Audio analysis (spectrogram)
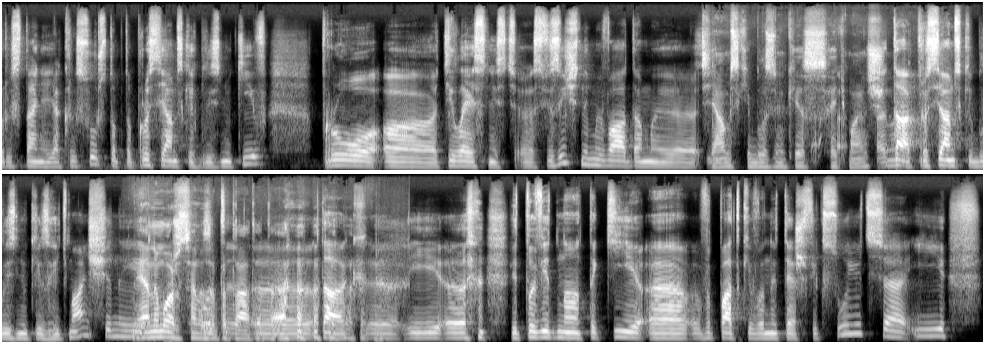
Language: Ukrainian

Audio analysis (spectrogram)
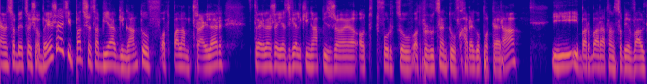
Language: Polish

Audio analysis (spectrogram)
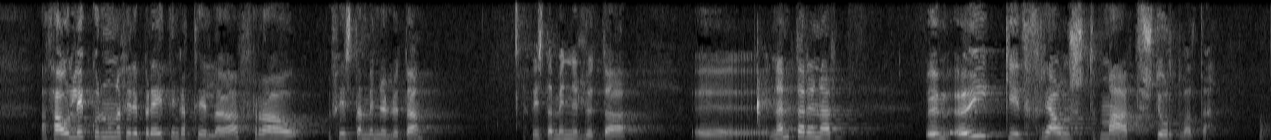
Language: Icelandic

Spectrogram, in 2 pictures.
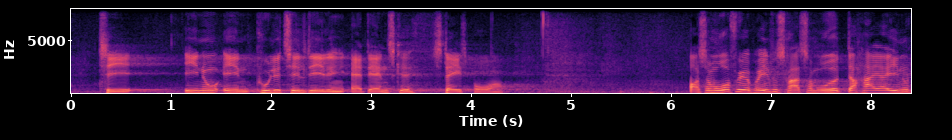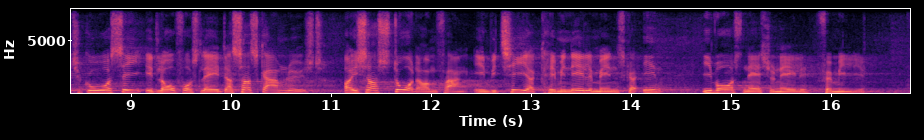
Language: Danish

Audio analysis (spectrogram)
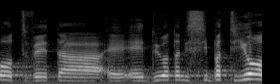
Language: Hebrew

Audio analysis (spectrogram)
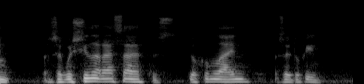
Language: Welsh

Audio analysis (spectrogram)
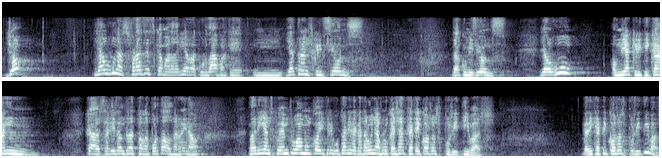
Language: Catalan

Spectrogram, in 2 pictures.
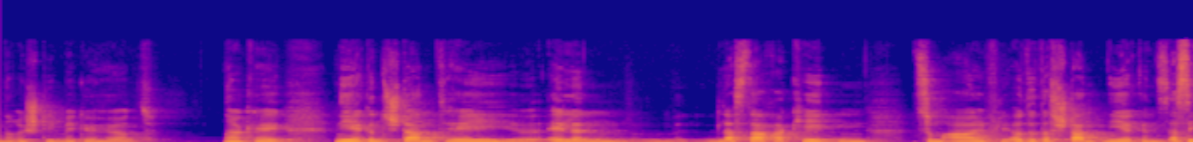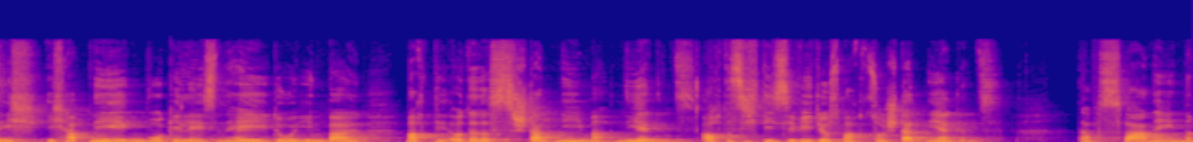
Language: German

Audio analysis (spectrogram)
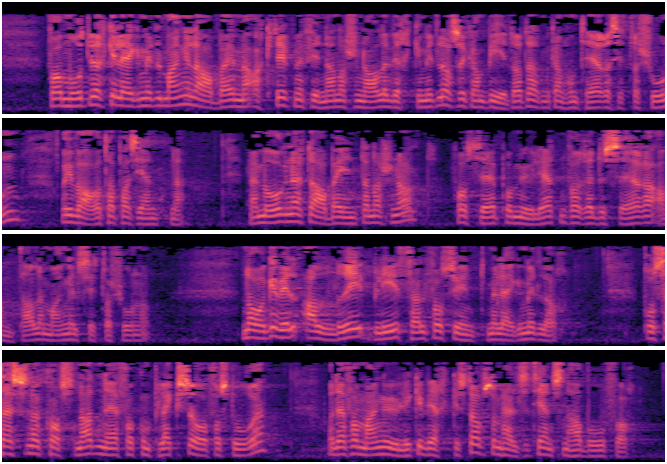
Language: Norwegian Bokmål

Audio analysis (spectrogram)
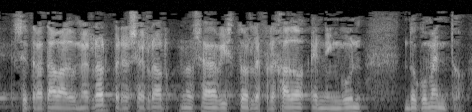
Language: Spanish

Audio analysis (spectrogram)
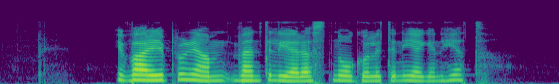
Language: Swedish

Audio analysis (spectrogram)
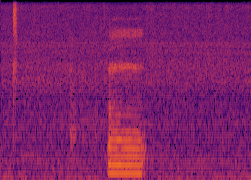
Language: English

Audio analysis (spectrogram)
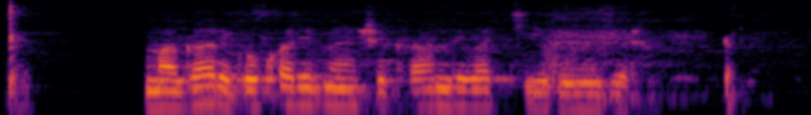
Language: Kinyarwanda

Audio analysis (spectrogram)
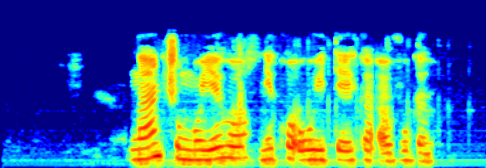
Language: Kinyarwanda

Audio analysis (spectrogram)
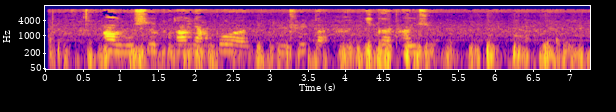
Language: Chinese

